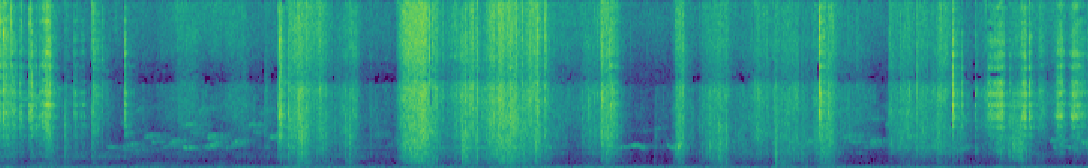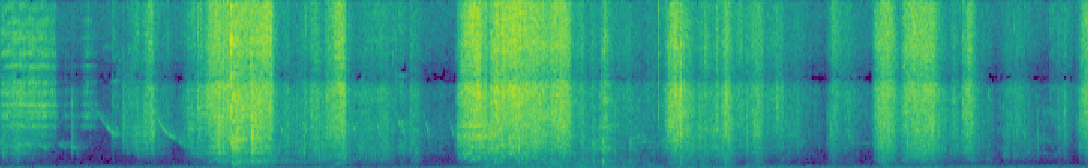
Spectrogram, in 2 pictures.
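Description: Fabric of a pop-up soccer net rustling and flapping as a pole is slid through its sleeve and the net is handled, in irregular bursts that are loudest about eleven and thirteen seconds in.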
